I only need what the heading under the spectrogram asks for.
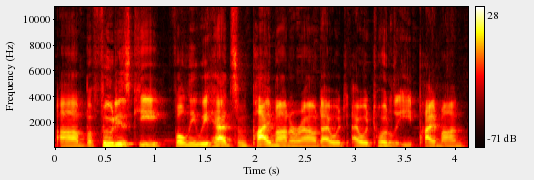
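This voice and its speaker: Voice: deep voice, fast talker, fairly bright tone, faint music behind. A streamer giving casual, joking, rambling commentary while playing a video game. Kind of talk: casual live commentary and story reading.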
